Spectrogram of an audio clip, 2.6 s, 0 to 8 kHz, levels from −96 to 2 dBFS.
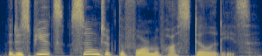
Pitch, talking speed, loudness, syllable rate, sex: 215 Hz, 185 wpm, -20 LUFS, 5.6 syllables/s, female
